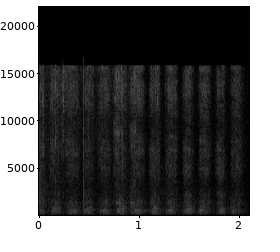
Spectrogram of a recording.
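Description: A pen scratching across the leather side of a fox pelt along a ruler in quick, even strokes, about six or seven a second, marking out the lines for cutting strips.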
